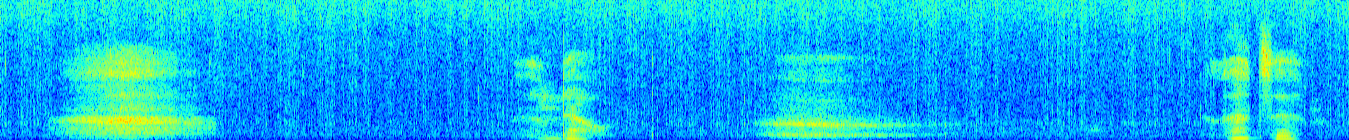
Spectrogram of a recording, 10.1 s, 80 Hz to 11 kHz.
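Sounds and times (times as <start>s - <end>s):
deep breath in: 0.4s - 1.6s, 5.7s - 7.2s
speech: 4.2s - 4.5s, 9.5s - 9.8s.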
